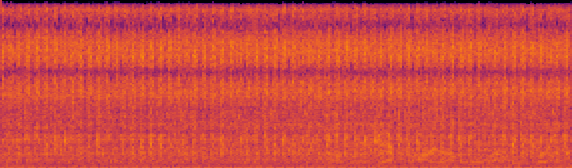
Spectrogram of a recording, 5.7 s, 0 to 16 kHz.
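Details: Bobcat 743 diesel started after an oil, hydraulic, fuel and air service with the fuel system re-primed. A steady, even thrum at constant idle with no misses, knocks or hunting; running healthy.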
